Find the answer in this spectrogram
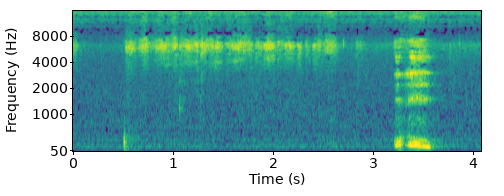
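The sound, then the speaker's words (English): A red pen scratches steadily across paper, faint, with a small click near the start and a louder brief scrape or rustle toward the end. No one speaks. “And I got colored pens, so I'm going to use red for fire.”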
